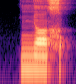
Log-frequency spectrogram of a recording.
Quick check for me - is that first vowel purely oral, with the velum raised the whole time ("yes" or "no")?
no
